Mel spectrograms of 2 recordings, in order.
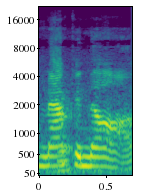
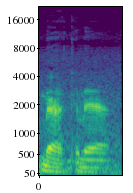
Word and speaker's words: Mackinac: is mackinac that's right even though it has a c at the end it's pronounced with a w sound at the end mackinaw like i'm going to gnaw on it not mackinac not mackinac all right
